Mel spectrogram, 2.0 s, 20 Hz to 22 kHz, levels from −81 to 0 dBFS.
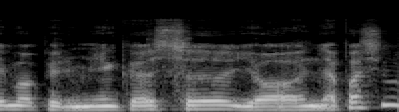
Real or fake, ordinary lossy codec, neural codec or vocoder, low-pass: real; AAC, 32 kbps; none; 10.8 kHz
